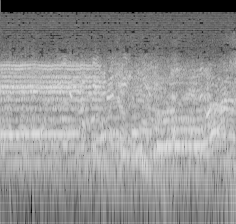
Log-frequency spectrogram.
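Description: Voices singing a slow folk dance song together, with long held notes. A little past the middle the melody falls in a glide and settles on a new, lower held note.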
